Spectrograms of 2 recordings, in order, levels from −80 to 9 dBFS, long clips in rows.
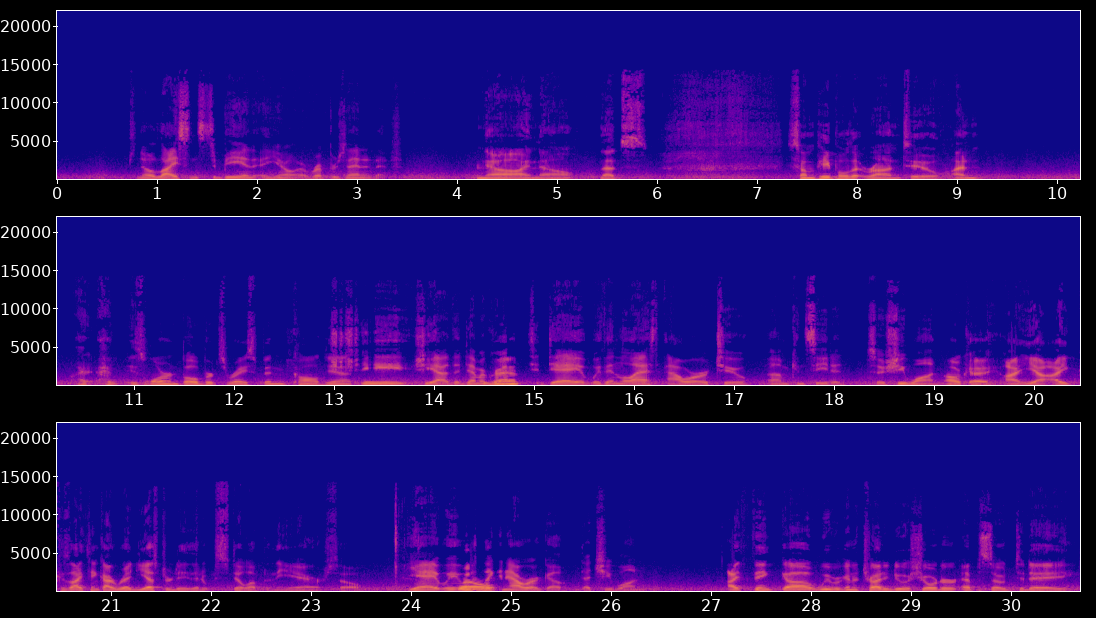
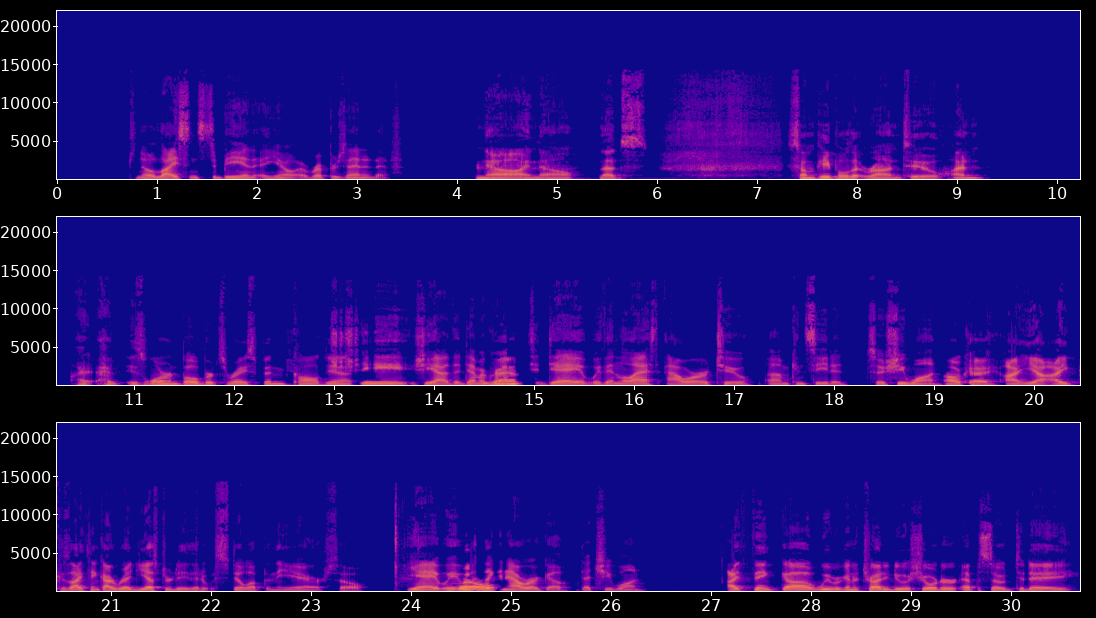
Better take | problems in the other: second | hiss; noticeable; throughout; 15 dB below the speech

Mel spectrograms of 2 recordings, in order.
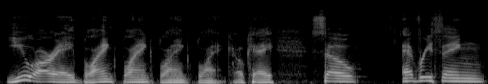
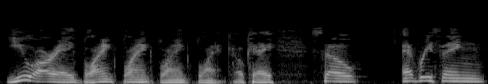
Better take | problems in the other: first | garbled, watery; badly; nothing above 5.5 kHz

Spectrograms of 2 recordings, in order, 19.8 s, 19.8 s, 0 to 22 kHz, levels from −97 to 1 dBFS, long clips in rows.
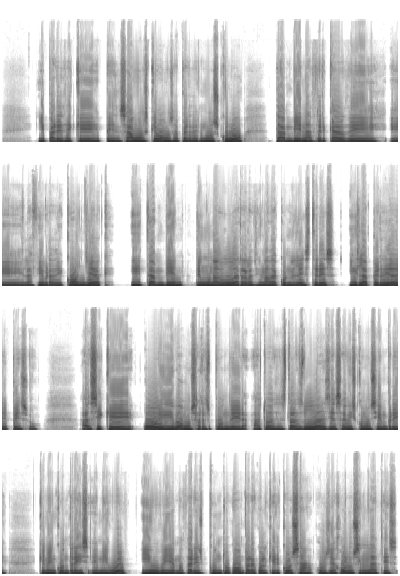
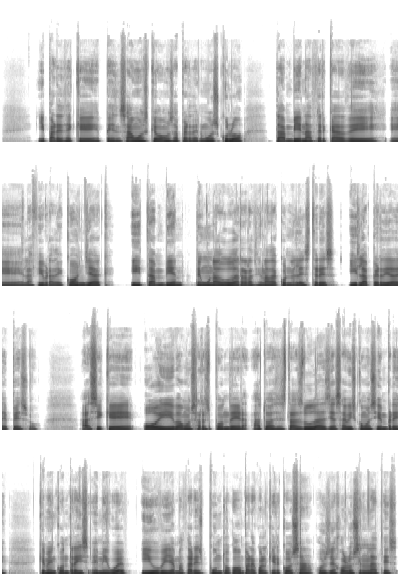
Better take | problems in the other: second | distortion; slight; 10 dB below the speech

